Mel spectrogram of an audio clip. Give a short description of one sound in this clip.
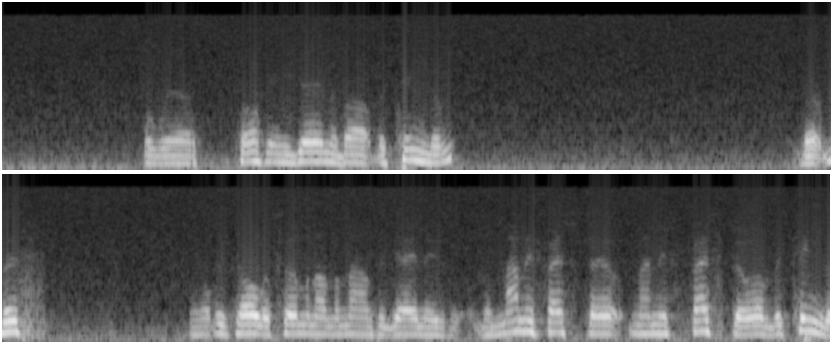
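An elderly man preaches with feeling through a microphone.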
